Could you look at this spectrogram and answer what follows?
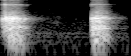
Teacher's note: tiene un punto articulatorio velar en que la oclusión o punto de contacto se produce entre el postdorso y el velo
